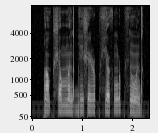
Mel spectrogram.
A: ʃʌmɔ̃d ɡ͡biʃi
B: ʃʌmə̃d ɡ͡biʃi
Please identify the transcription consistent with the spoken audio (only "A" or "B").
B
